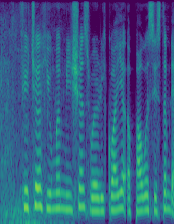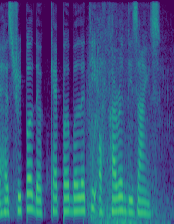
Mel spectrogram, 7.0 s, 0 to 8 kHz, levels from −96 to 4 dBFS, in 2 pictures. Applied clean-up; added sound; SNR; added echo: none; Gurgling; 20 dB; none.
